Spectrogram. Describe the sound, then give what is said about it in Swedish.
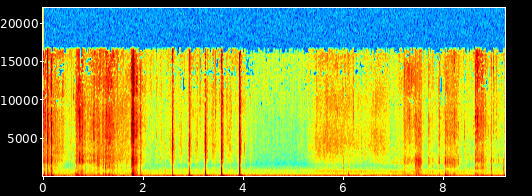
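A hand pats a moss-covered rock slab in a short run of soft, dull slaps, a few sharper ones clustered together, followed by faint outdoor rustling and no talking. “Jag ska klappa lite på den får du höra hur det låter.”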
